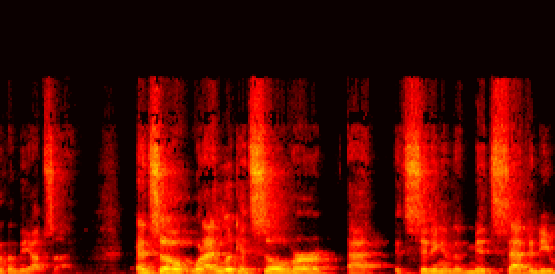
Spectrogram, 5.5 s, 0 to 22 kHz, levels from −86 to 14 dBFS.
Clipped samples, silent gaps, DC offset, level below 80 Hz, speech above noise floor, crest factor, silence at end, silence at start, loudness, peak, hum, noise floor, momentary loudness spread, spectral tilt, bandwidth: under 0.1%; none; under 0.1%; -66 dBFS; 34 dB; 18 dB; 0 s; 0 s; -22 LUFS; -6 dBFS; none; -57 dBFS; 12 LU; -3.5 dB/octave; 16 kHz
